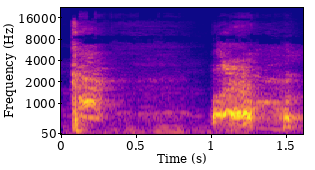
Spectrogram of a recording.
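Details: Adult gives two sharp cough bursts about a second apart in a quiet room after smelling a strong cologne with coffee notes; irritant cough.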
